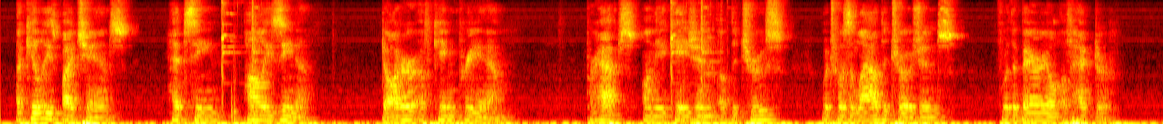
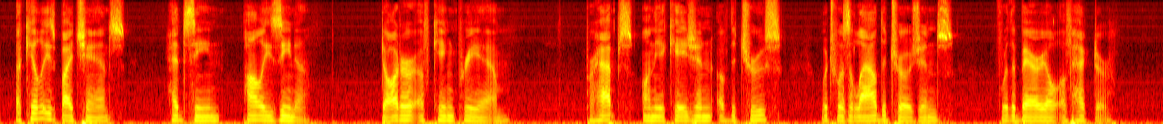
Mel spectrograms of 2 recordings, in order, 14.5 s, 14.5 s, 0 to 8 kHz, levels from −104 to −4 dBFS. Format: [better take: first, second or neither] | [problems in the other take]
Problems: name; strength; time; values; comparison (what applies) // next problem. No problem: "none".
second | background sound (Shatter); 13 dB below the speech // room echo; dies away in 0.3 s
